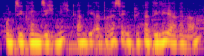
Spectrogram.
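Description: An actor playing an earnest, polite young English solicitor who speaks precisely in a radio drama. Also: male voice, fairly high pitch, steady tone, very fast, mellow, faint music behind, natural voice. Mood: polite, probing. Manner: courteous, probing, precise. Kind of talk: German radio drama acting.

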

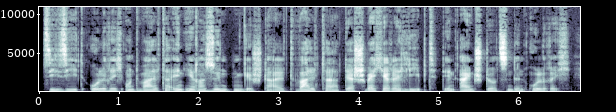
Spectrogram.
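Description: Male narrator, scripted literary reading, gravelly, dry close sound. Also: mid-range voice, lively intonation, a little slow, no echo.

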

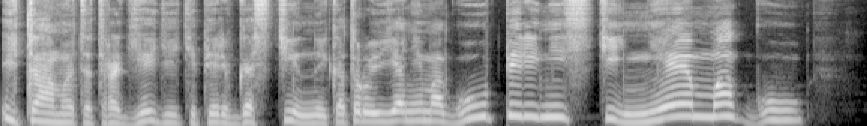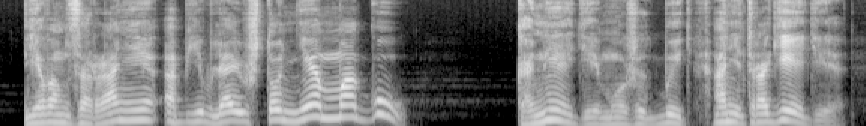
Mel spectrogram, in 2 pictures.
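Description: A man voicing a fussy, excitable middle-aged noble mother in a classic novel audiobook, gushing with theatrical exclamations. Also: fairly high pitch, moderate pace, no echo, studio quality. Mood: distraught.

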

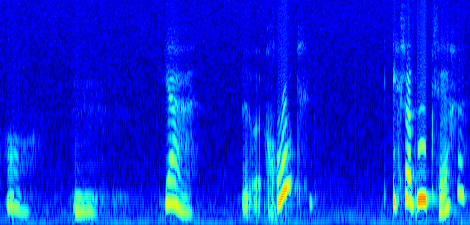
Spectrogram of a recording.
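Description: An actress playing a careful, noncommittal female music teacher in a Dutch radio drama, halting and guarded. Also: high-pitched, sing-song, exaggerated voice. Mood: hesitant, guarded. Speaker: actor in radio play. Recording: dull, band-limited radio recording.

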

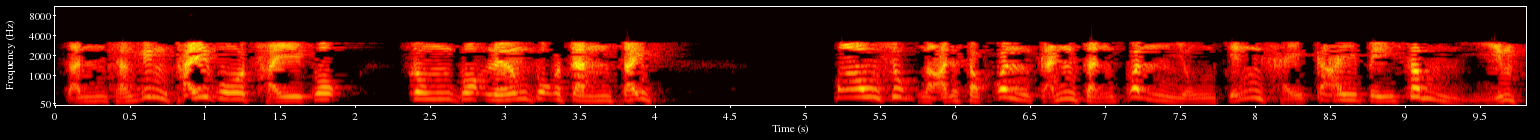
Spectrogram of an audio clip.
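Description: A man's voice: high voice, very animated, slow pace, breathy edge, full character voice. A man with a Cantonese accent voicing a bold, confident nobleman advising his lord on battle in an audiobook, formal and emphatic. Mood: confident, strategic. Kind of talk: audiobook storytelling. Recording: muffled phone-like radio recording.

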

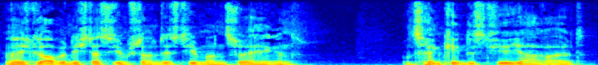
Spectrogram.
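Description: Male witness, radio drama, deep, husky, thoughtful, deliberate short phrases. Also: darkish tone. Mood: reflective. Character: thoughtful male witness answering police questions.

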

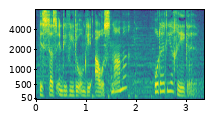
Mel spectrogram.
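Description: A woman's voice: low voice, sing-song, moderate pace, gravelly, music in the background, heavily acted. A woman playing a probing, philosophical chorus voice in a poetic radio play, speaking in clipped aphorisms. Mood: probing, intense. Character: questioning, philosophical female voice of a chorus.

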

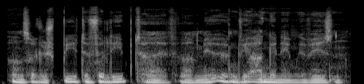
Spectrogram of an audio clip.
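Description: An actor playing a world-weary police chief, narrating in a slow, measured, tired way in a radio drama. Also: male voice, on the low side, fairly even intonation, vocal fry, mellow, breathy edge, no echo, studio quality, exaggerated voice. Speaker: first-person narrator.

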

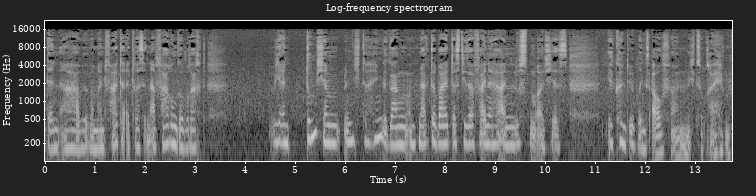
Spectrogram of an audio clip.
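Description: An actress playing a blunt, spirited young puppeteer's daughter in a historical crime radio drama. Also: female voice, fairly low pitch, measured pace, creaky, warm tone, a little hiss or hum. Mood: frank. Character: feisty, plain-spoken young woman, a puppeteer's daughter.

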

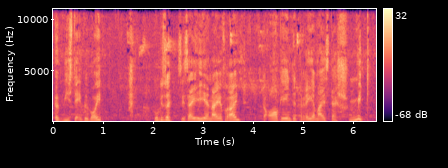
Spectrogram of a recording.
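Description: A man playing a cheeky, smooth-talking penniless sponger in Hessian dialect in a stage comedy. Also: sits high, normal speed, natural voice. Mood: jovial, flattering. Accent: Hessian, Darmstadt dialect.

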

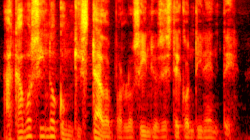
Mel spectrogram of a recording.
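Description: A man's voice: very deep voice, big pitch swings, moderate pace, pushed and bright, a little hiss or hum. A man hosting a radio program, reading scripted narration in a declamatory presenter's style.

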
